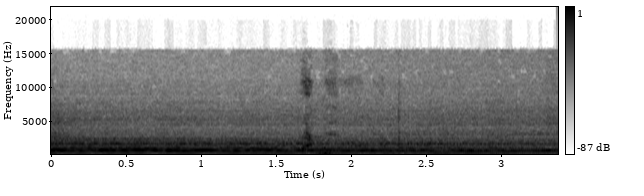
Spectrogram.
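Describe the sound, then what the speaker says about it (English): The old siren at the historic St. Vital fire hall sounds a steady, loud, sustained wail close by, filling the room. "the siren still works too, folks."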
